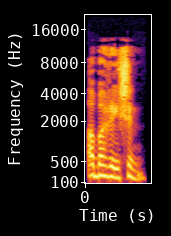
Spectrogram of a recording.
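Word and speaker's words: aberration: इसका प्रोनाउंसिएशन है अबरेशन।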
